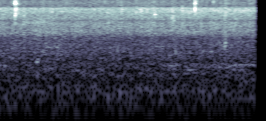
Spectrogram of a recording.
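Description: Rain falls steadily as a dense, even hiss from start to finish, with occasional faint drips, then cuts off abruptly.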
